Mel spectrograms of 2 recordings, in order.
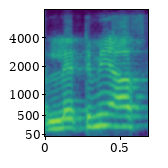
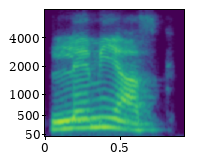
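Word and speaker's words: lemme ask: देखो ये जो लेट मी आस्क है ना, ये इसको लेट मी आस्क नहीं बोलते हैं, उसको देखते हैं। इसको बोलते हैं लेमी आस्क।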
